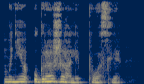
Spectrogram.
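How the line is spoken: Quiet reply. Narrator (Russian): тихо откликается

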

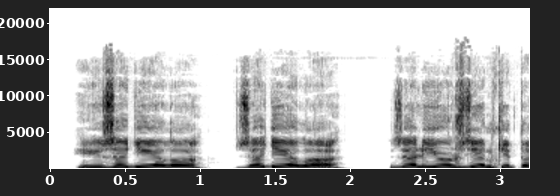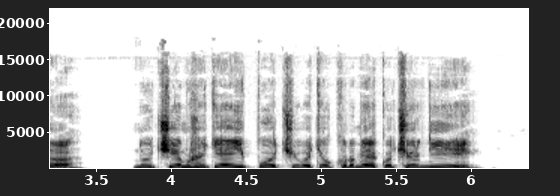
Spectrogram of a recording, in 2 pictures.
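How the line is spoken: Shouting over laughter. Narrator (Russian): Перекликая хохот, кума кричала

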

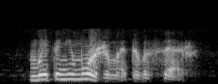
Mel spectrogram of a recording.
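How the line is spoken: Plain. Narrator (Russian): сказал Рой

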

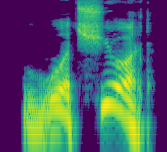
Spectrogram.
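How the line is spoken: Silent inner exclamation. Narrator (Russian): воскликнул про себя Уолтман

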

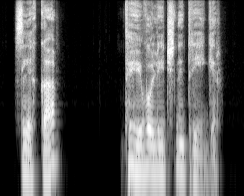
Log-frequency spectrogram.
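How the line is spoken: Hoarse smirk. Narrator (Russian): сипло усмехнулся Белиал

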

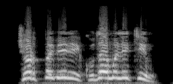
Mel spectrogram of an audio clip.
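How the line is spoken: Shouted. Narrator (Russian): крикнул Вебстер

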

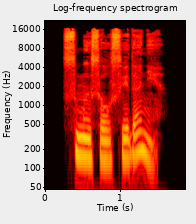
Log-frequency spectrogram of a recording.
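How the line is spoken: Cold. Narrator (Russian): холодно проговорил Иммит

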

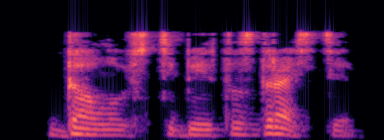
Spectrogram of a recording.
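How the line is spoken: Irritated. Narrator (Russian): раздраженно произнес

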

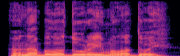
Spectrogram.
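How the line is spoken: Snorting. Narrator (Russian): хмыкнул Сюр

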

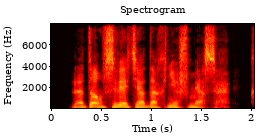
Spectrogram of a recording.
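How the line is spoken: Snorting, wry. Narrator (Russian): хмыкнул мой командир

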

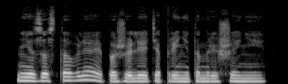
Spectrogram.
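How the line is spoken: Wry snort. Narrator (Russian): хмыкнул Эмиль

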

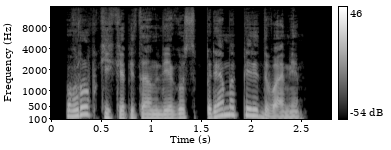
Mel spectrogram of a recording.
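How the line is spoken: Cheerful onboard computer report. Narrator (Russian): бодро рапортует борткомп

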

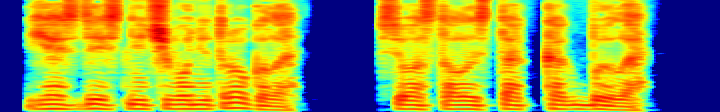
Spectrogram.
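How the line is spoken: Trembling voice. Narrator (Russian): произнесла она дрожащим голосом

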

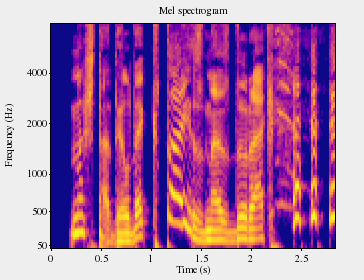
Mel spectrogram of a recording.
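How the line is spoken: Snide laughing dwarf. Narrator (Russian): Ехидно рассмеялся карлик

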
